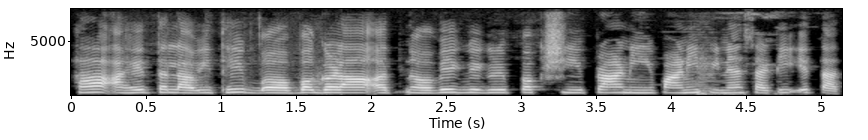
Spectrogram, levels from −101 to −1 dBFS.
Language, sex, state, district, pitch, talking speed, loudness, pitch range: Marathi, female, Maharashtra, Dhule, 255 Hz, 150 wpm, -16 LUFS, 240-265 Hz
